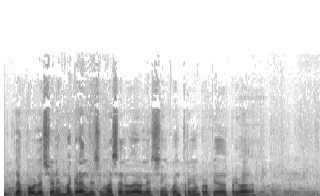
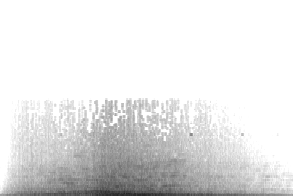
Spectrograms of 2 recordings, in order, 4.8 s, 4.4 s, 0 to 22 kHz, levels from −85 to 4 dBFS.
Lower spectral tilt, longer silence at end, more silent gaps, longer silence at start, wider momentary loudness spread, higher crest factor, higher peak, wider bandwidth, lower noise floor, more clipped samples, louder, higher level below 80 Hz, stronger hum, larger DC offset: second, -6 dB/octave vs -8 dB/octave; second, 0 s vs 0.45 s; neither; about the same, 0.05 s vs 0.15 s; about the same, 22 LU vs 22 LU; about the same, 16 dB vs 18 dB; about the same, 0 dBFS vs -2 dBFS; first, 15.5 kHz vs 10.5 kHz; second, -36 dBFS vs -46 dBFS; neither; about the same, -16 LUFS vs -18 LUFS; second, -46 dBFS vs -36 dBFS; neither; neither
